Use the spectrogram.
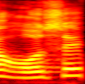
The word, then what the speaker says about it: Jose: कह रहे 2007 के अंदर ये कुटूर नाम का आदमी है ना, सिस्टर सैफी, और तीसरा होसे पुथरुकयाल, ये जोसे को होसे बोलते हैं, इसमें जे साइलेंट होता है ना।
